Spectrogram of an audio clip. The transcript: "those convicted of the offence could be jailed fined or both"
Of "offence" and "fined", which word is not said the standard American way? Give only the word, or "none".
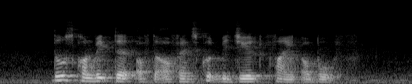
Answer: fined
